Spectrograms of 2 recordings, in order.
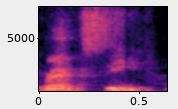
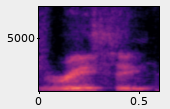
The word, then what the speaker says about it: Reese: And if you want to follow him, is how do you pronounce it? Rexy? It's Reese. Reese and MBB Reese.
